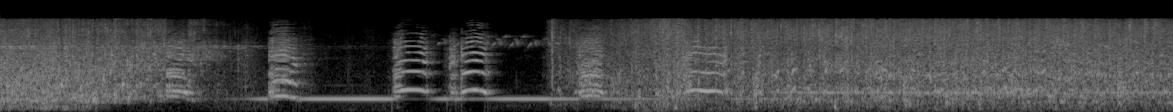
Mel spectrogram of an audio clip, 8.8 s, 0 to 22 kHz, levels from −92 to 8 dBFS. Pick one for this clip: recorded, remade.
recorded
